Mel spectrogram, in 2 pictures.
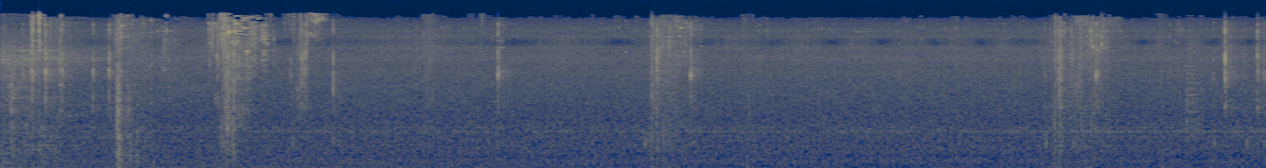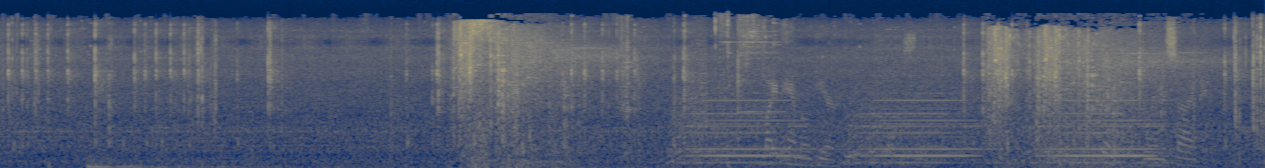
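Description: Short metallic clicks sound as items are picked up.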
